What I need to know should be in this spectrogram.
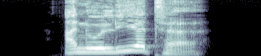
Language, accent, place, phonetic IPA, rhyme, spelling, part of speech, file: German, Germany, Berlin, [anʊˈliːɐ̯tə], -iːɐ̯tə, annullierte, adjective / verb, De-annullierte.ogg
- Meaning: inflection of annullieren: 1. first/third-person singular preterite 2. first/third-person singular subjunctive II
